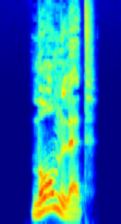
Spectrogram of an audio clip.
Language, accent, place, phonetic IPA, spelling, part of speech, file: German, Germany, Berlin, [ˈmʊʁmlət], murmlet, verb, De-murmlet.ogg
- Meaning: second-person plural subjunctive I of murmeln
